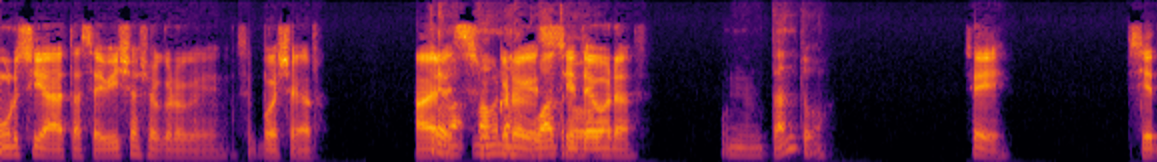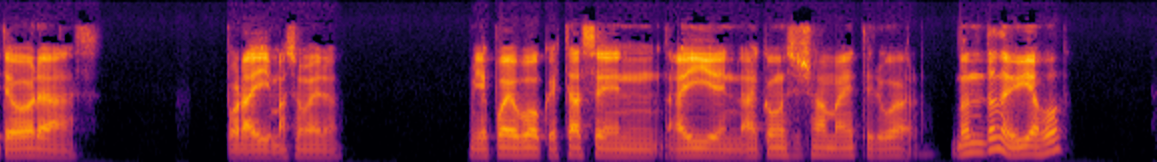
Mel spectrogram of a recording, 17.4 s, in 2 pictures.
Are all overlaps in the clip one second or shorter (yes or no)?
no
